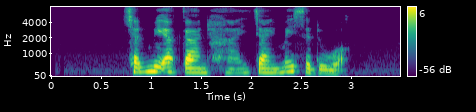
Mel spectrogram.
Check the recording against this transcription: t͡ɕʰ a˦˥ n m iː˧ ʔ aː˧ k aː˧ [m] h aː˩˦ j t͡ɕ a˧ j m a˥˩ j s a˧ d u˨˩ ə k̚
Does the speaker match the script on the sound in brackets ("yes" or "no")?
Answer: no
